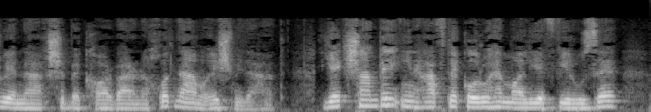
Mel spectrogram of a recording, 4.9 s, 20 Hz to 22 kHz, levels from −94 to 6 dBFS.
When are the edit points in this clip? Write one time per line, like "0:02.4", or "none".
0:02.4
